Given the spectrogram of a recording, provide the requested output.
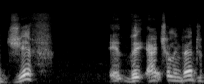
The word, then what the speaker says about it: GIF: even if he is he used to call it a jiff the actual inventor called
